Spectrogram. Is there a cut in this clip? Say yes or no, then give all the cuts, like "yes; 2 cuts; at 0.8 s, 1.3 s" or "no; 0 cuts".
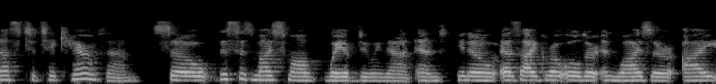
yes; 2 cuts; at 1.5 s, 4.5 s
